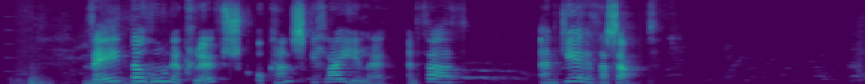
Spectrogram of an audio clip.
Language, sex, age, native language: Icelandic, female, 30-39, Icelandic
